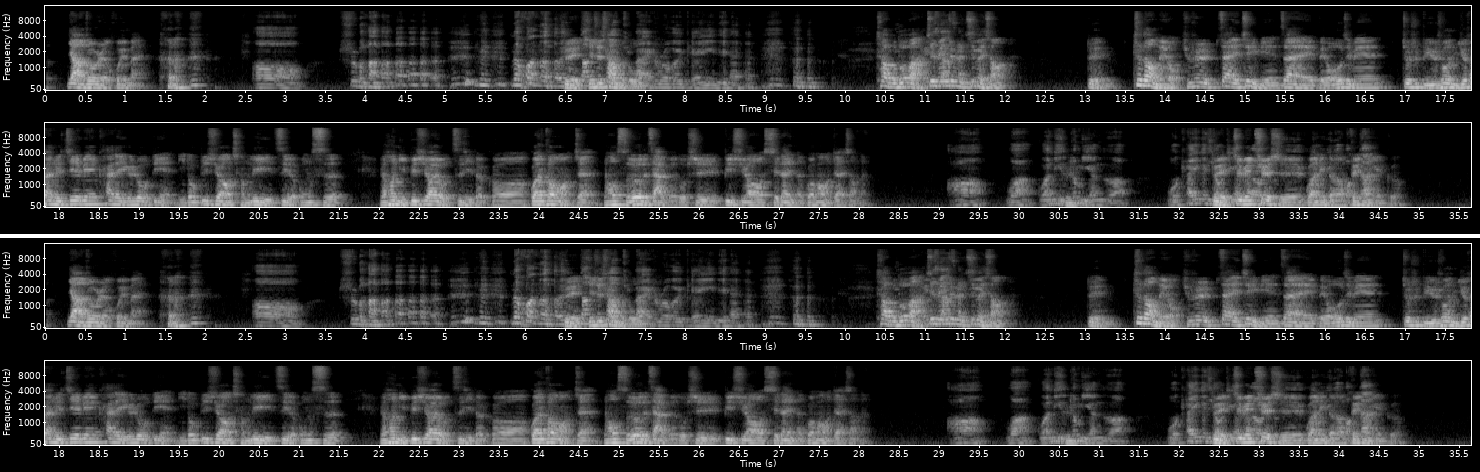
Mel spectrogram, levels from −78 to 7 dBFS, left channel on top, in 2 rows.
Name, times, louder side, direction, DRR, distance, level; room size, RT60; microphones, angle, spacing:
voice 1, 0.0-2.0 6.5-7.5 10.4-12.1 13.0-21.6 22.0-28.1 30.6-30.8 32.4-34.7, left 1 dB, 10° left, 1.2 m, -21 dB
voice 2, 2.6-3.2 3.7-9.7 10.1-10.2 11.0-11.8 29.1-31.3 31.8-34.5, equal, 15° right, 2.8 m, -31 dB
6.8 x 6.0 x 3.2 m
head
